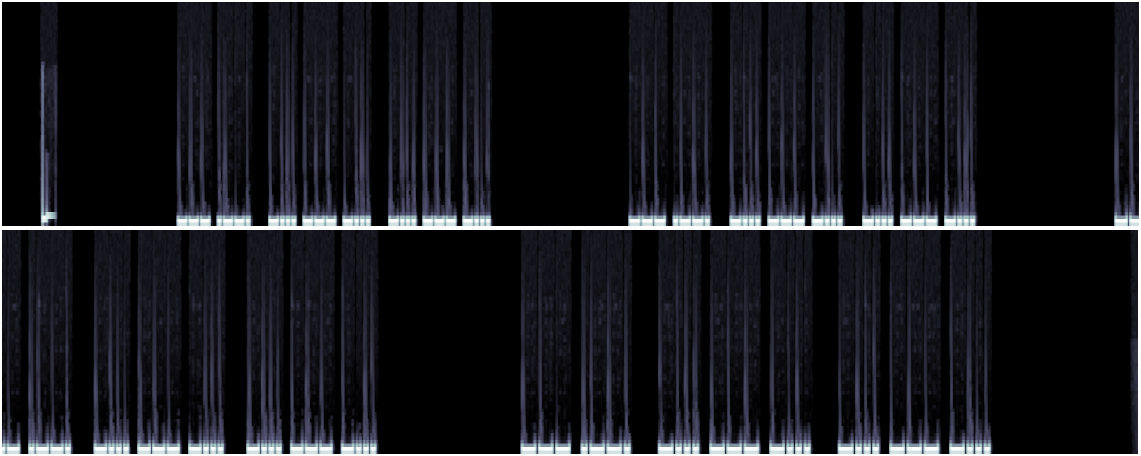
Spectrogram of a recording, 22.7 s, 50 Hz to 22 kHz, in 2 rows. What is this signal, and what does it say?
Morse code, heard as a keyed tone, about 34 wpm, 700 Hz. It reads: OP BOB BOB OP BOB BOB OP BOB BOB OP BOB BOB
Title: Speed-Racing Common QSO Phrases - 28wpm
